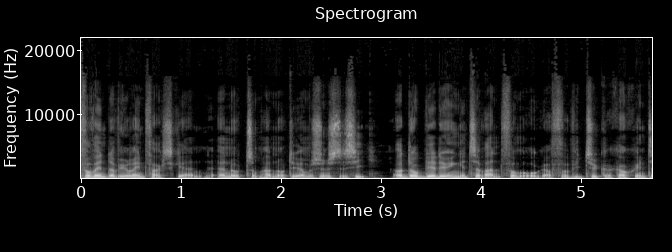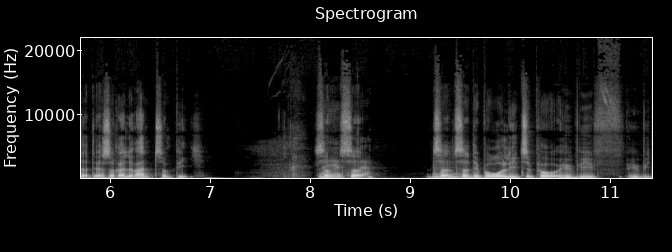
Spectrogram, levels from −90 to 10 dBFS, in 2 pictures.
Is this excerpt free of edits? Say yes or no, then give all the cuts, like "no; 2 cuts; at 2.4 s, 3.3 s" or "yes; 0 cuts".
yes; 0 cuts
